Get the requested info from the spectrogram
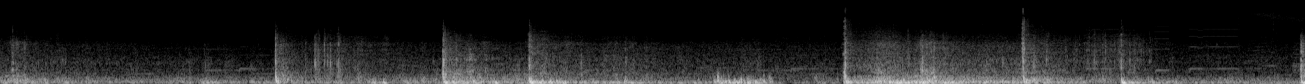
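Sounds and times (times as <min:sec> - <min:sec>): low rumble: 0:05.6 - 0:13.0
firework cracks: 0:08.1 - 0:11.6.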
